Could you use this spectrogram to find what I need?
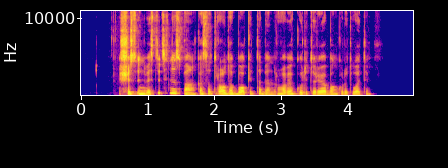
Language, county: Lithuanian, Kaunas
